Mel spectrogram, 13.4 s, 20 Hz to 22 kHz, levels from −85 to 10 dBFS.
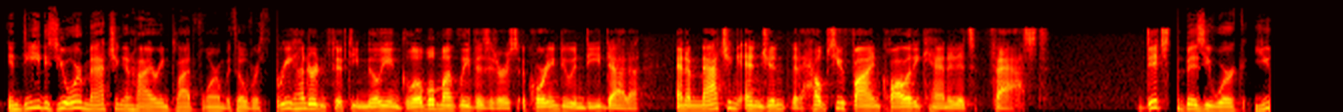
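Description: At 2.69 s the speech drops out for 80 ms and returns duller, with nothing above 7.3 kHz, a level shift of around 5 dB and a new noise floor roughly 40 dB down. This is likely an input switched to a poorer device. Unlike a simple filter or gain change, the tone, level and background noise all change together until 11.77 s.

At 12.69 s the clip ends with a cut-off end: the speech stops mid-sound and falls straight to digital silence with no decay, because the final buffers never made it out. A deliberate fade or natural pause would taper, not snap off.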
